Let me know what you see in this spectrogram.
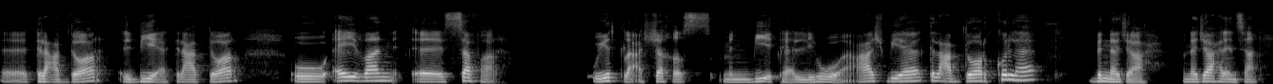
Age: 10-29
